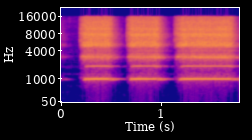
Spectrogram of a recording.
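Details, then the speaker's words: Model steam whistle made by CME Engineering, blown on compressed air: three loud, clear blasts on one steady high note with airy hiss, loud enough to distort the microphone. A normal, healthy whistle. "they really are loud the sound is distorting the camera's microphone"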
